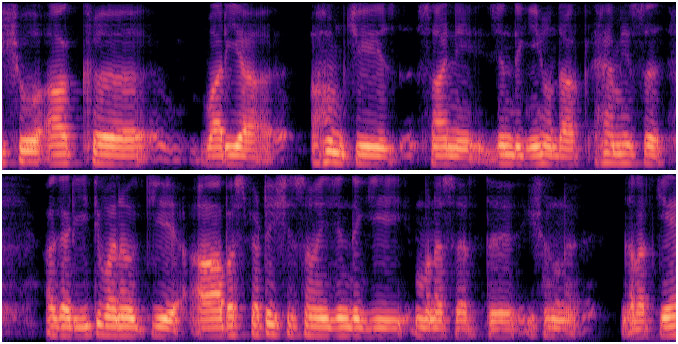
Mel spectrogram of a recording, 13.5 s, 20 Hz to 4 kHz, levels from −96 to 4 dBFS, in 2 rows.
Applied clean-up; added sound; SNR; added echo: none; none; none; reverberation time 0.2 s.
